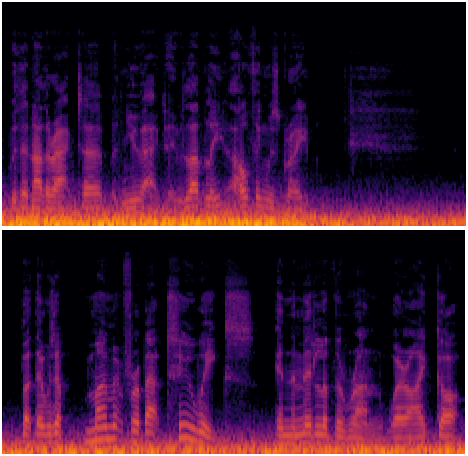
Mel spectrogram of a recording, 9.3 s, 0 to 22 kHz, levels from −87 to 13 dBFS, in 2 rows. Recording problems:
low rumble; loud; throughout; 10 dB below the speech

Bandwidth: 15 kHz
